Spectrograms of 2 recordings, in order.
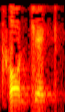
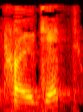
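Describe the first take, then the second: First: It is said with the American pronunciation. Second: It is said with the older Australian pronunciation. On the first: "all American pronunciations" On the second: "we used to say project"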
